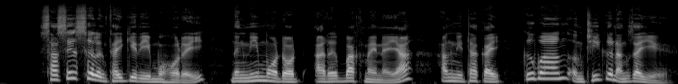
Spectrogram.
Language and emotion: Bodo, happy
